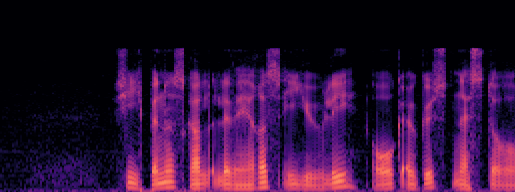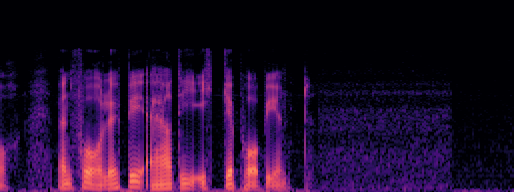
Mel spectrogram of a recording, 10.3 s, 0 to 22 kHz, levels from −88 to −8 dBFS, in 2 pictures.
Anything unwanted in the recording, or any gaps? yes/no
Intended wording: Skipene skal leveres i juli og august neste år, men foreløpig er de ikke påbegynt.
no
